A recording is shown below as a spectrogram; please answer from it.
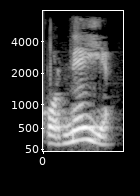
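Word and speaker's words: πορνεία: con comer en griego la palabra para fornicación es pronunciada como porneia y se utiliza metafóricamente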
